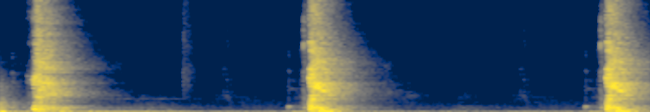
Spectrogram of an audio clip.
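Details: Three forceful, hissing sneezes about three seconds apart, echoing in a small hard room: a rapid sneezing fit.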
